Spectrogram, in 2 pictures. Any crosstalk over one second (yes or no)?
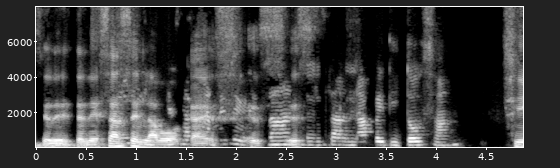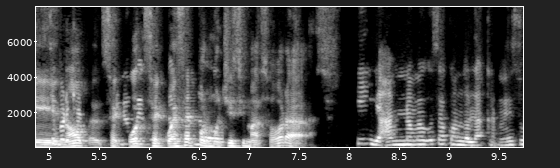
yes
